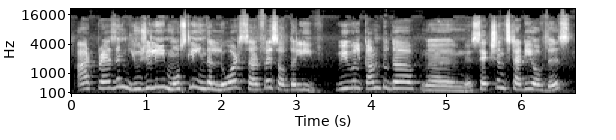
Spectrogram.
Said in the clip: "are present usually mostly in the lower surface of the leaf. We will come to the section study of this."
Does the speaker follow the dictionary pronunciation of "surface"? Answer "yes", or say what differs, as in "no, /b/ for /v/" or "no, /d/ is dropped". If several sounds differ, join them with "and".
yes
